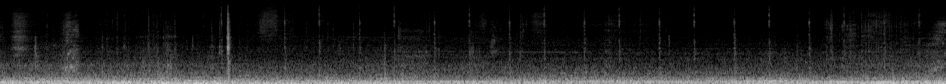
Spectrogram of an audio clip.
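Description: A 2004 Pontiac GTO engine rumbles steadily from inside the cabin, a low, loud drone as the car accelerates down the road.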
